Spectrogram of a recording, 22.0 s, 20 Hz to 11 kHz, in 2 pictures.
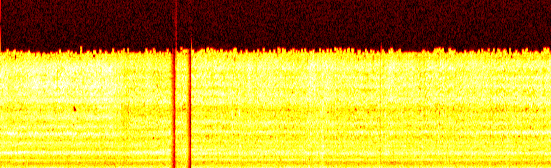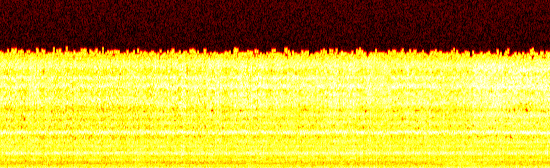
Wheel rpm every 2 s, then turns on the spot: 150, 150, 160, 160, 160, 160, 160, 160, 160, 160, 150.
none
